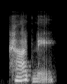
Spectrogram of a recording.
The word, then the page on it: hackney: Indian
